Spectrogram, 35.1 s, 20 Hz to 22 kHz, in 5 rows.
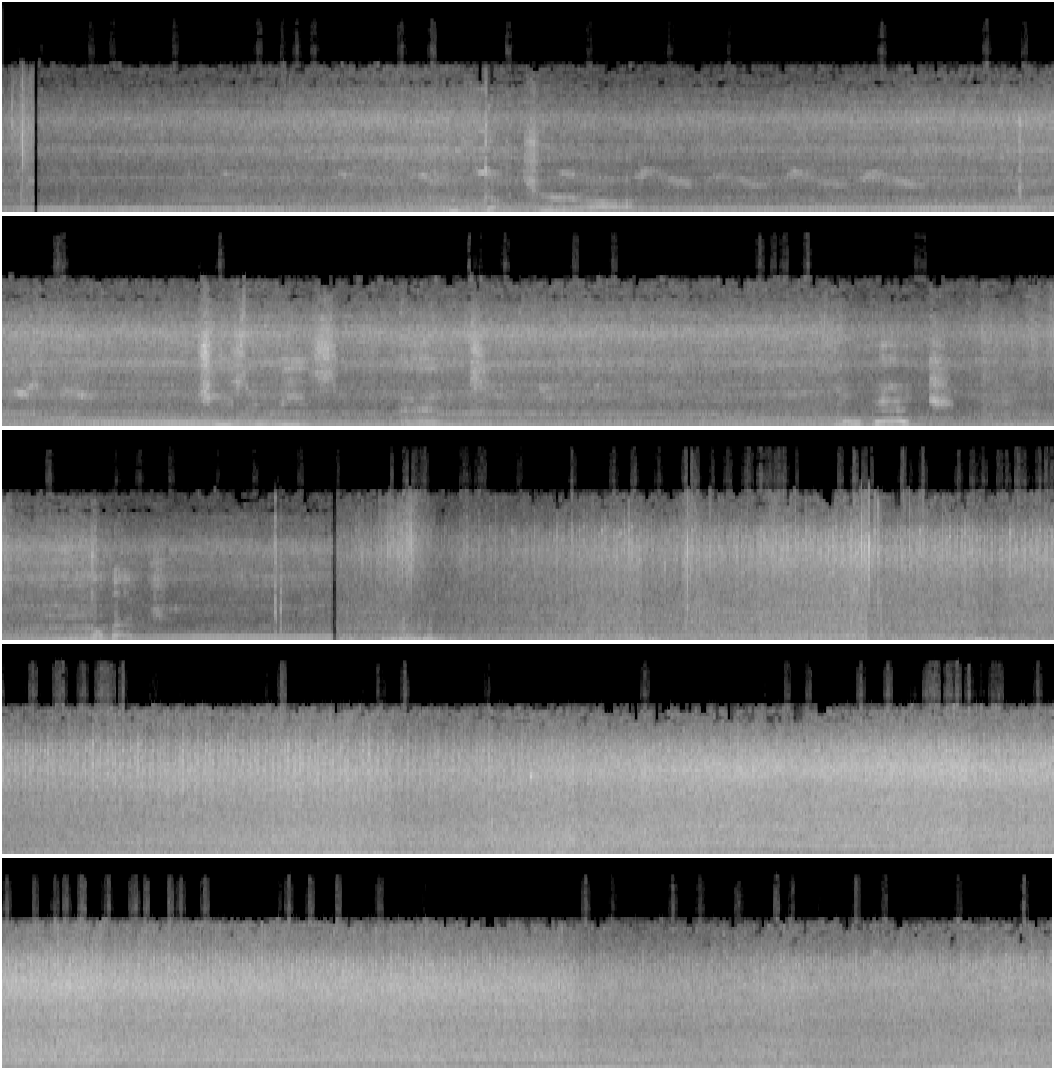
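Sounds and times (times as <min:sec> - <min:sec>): car engine running: 0:00.0 - 0:35.0.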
